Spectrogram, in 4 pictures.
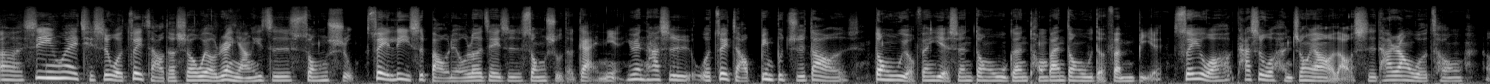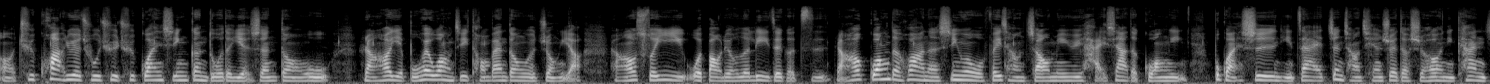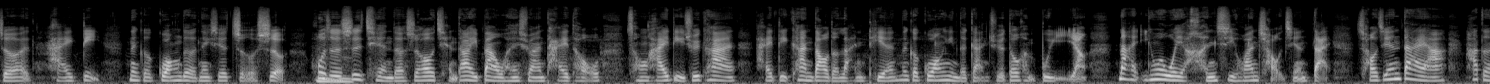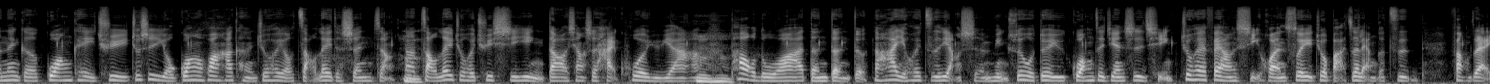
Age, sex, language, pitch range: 20-39, female, Chinese, 170-200 Hz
